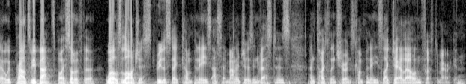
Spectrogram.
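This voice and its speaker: With a British accent and a very deep, low pitch, a man speaks at a fairly quick pace with big swings in loudness. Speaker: tech startup co-founder. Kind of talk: conference talk.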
